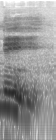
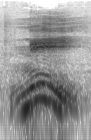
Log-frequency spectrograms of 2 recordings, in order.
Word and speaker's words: knee: When the letters KN are together in a word, the K is silent as in knee and knife. K と N 2つ並んだ文字が単語の中にあるとき、K は発音しません。 Let's begin. KN is N. Knee.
